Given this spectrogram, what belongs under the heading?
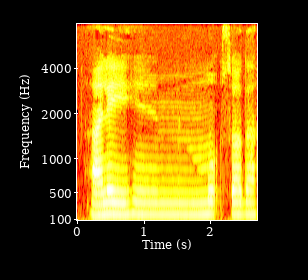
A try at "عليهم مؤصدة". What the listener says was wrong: No. This time you're going to put your lips together right away. There's no ikhfa here.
